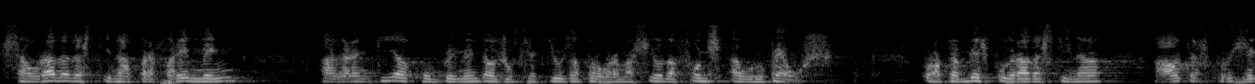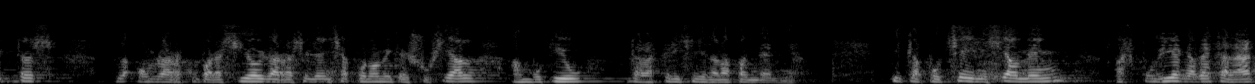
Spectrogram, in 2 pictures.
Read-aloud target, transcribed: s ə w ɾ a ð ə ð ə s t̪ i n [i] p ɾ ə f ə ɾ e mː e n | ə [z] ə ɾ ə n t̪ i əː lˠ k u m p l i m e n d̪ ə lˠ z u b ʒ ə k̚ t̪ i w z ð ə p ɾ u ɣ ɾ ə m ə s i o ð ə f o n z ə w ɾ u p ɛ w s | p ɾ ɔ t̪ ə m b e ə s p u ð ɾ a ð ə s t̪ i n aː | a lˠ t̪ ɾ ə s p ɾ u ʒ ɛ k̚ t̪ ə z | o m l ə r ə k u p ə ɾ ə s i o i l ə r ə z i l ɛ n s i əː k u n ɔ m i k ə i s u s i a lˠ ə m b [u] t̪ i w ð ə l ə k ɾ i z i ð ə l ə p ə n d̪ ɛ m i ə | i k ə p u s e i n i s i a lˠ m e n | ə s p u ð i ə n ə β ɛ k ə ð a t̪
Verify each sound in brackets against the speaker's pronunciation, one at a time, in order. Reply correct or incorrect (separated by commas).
incorrect, incorrect, correct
